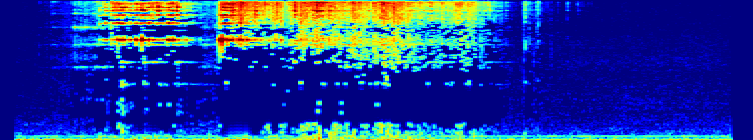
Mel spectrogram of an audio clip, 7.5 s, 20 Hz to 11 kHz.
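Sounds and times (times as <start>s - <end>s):
cereal pouring into a small bowl: 0.5s - 5.5s.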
